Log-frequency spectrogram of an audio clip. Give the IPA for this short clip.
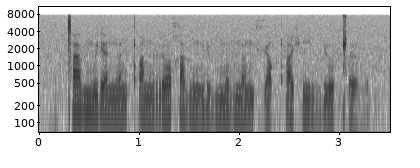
ǀ a v m ɯ ɾʲ a n o n qʼ ɔ n r o χ a v ŋ o ɾʲ o v m ə v n ɔ n xʲ ɔ qʼ e ʃ ŋ i v ɾʲ o ǁ ə v

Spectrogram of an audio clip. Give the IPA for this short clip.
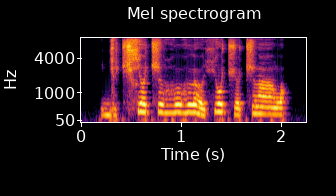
ɟ ə̤˨ t͡ʃ ɕ əː˦ t͡ʃ l ɑ̤˦ lˠ ə̤˦ l ɵ˨ ç o˦ t͡ʃ ɵ˨ t͡ʃ l ã˨ lˠ

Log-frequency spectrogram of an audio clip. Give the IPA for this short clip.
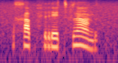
x a pʰ r e t f l ã ɡ

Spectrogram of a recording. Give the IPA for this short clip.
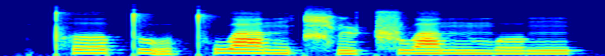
t̪ʰ ɤ˨˦ t̪ ṵ˨˩ t̪ʰ w a˥˨ n t͡ɕʰ y˩ ʈ͡ʂ w a˦ n m ʊ˦ ŋ

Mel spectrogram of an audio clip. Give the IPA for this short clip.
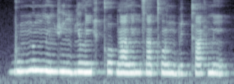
ɡ u m n u n m ĩ m vʲ ɛ̃ ŋ bʲ ũ l ĩ x kʰ o ɡ ã l ĩ n s ã tʰ õ l m b ɪ ɡ kʰ ã x m ĩ

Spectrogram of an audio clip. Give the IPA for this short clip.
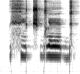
fʲ u t͡ʃ ɡ l ɪ ɡ

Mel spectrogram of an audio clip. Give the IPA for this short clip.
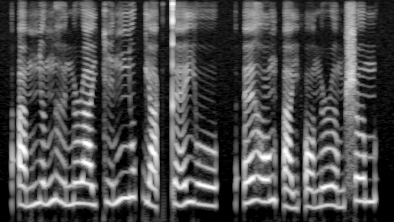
ʔ a˨˩˨ m ɲ əː˨˩˦ ŋ ɣ ɨ˨˩˨ n ɹ a˨˩ j k i˨˩˦ n ɲ o˦˥ k̚ j a˨˩ k̚ t̪ ɛ˨˩˦ j o˨˩ | ʔ ɛ˧˥ ɣ ɔ˧˥ ŋ ʔ a˨˩˨ j ʔ ɔ˨˩˨ n ɹ ə˨˩˨ m ʂ əː˧ m

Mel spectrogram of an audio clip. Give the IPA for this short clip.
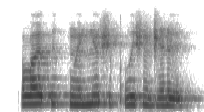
lˠ ɛ θ i kʷ ẽ nʲ ə̃ ʃ ɪ kʷʼ e ʃ ẽ d͡ʒ ẽ ɽ ɪ

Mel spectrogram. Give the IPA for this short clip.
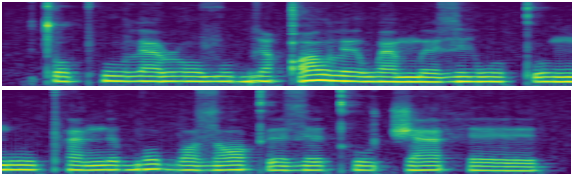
tʼ o pʰ u l æ ɹ o v u b i qʼ o l e w æ m e z i w u kʼ u ŋ u pʰ æ ŋ e b o b ɒ z ɒ kʼ e z e kʰ u t͡ʃ æ h e

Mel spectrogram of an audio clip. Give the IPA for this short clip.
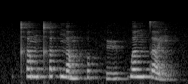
kʰ ɐ˥ m kʰ ɐ˥ k̚ ŋ ɐ˨˥ m h ʊ˧ k̚ h yː˨˥ p̚ w ɐ˥ ŋ t̪ ɐ˨˩ j

